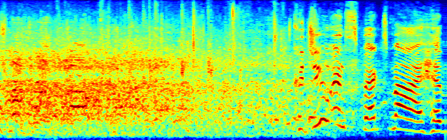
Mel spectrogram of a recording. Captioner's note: laughter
